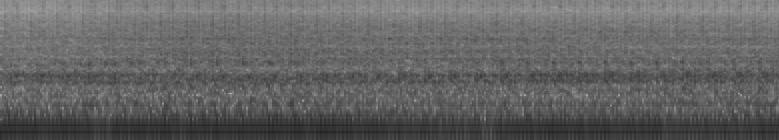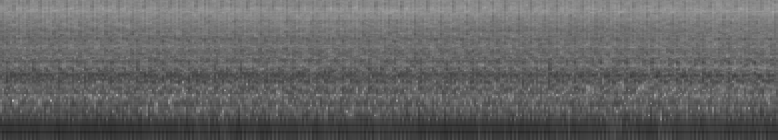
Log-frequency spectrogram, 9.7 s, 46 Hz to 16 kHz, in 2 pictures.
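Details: 1954 GMC 250 pickup, 248 inline six with single carb, 4-speed manual, heard at the open engine bay: steady even low idle about three beats a second, no knocks or misses; healthy.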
